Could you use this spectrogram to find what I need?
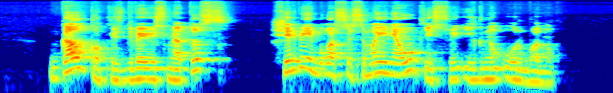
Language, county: Lithuanian, Panevėžys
